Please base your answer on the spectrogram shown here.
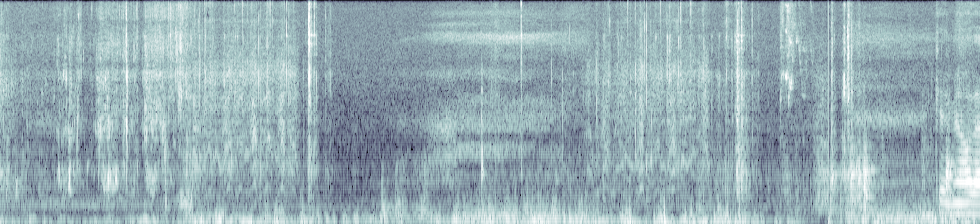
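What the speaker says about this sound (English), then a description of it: "Motor." Boat motor running on open water during a catfish drifting trip, a loud, rough low drone mixed with wind buffeting on the microphone, swelling steadily louder over the stretch.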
